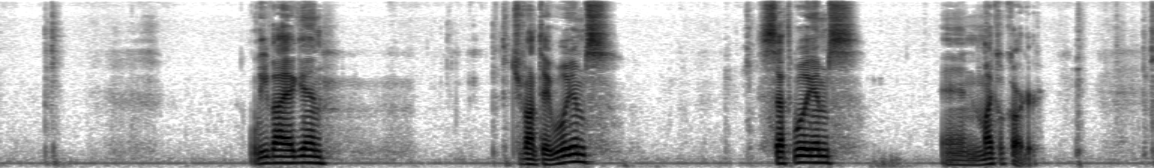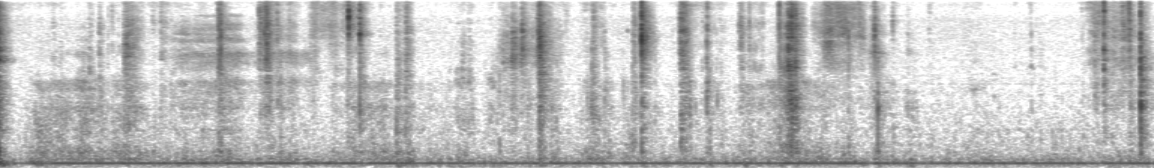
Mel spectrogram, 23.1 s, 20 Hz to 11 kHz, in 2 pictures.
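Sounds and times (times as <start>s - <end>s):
low steady hum: 0.0s - 23.0s
trading cards rustling: 12.3s - 20.6s, 22.4s - 23.0s.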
